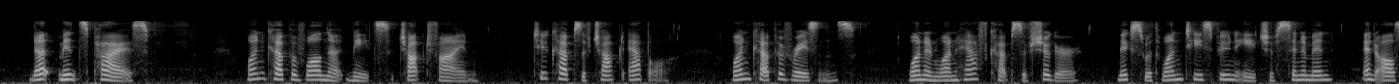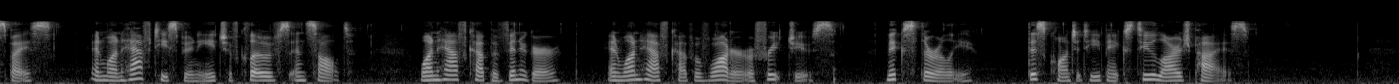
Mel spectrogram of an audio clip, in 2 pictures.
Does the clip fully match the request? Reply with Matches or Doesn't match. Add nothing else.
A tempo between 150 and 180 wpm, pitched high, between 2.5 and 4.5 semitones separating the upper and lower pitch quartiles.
Doesn't match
